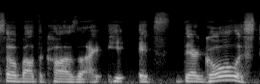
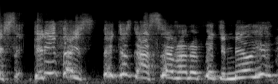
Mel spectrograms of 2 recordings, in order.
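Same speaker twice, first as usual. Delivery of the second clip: high-pitched retold disbelief; incredulous, pitched way up; shocked; 9 semitones higher than usual. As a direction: re-enact your stunned double take. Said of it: "I was so shocked".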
